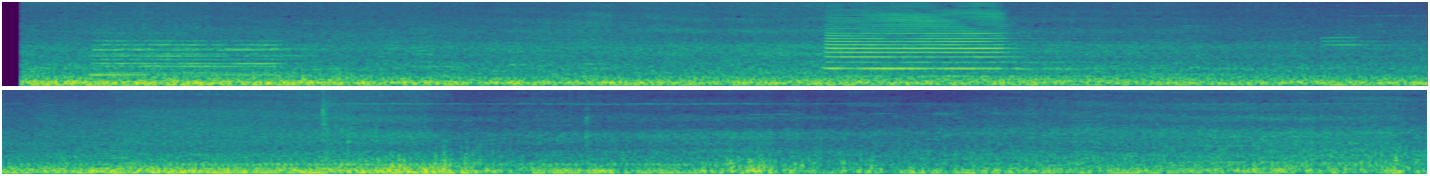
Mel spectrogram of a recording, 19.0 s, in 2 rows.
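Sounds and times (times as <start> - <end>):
train rumbling past: 0.2 - 19.0
train horn blast: 0.5 - 2.2, 5.4 - 7.4.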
